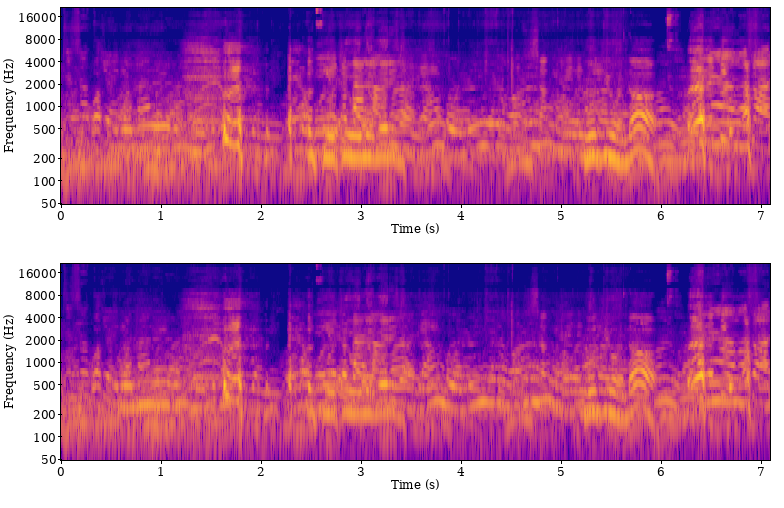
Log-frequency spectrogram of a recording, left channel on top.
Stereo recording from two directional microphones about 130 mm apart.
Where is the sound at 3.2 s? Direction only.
45° right (ahead or behind).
